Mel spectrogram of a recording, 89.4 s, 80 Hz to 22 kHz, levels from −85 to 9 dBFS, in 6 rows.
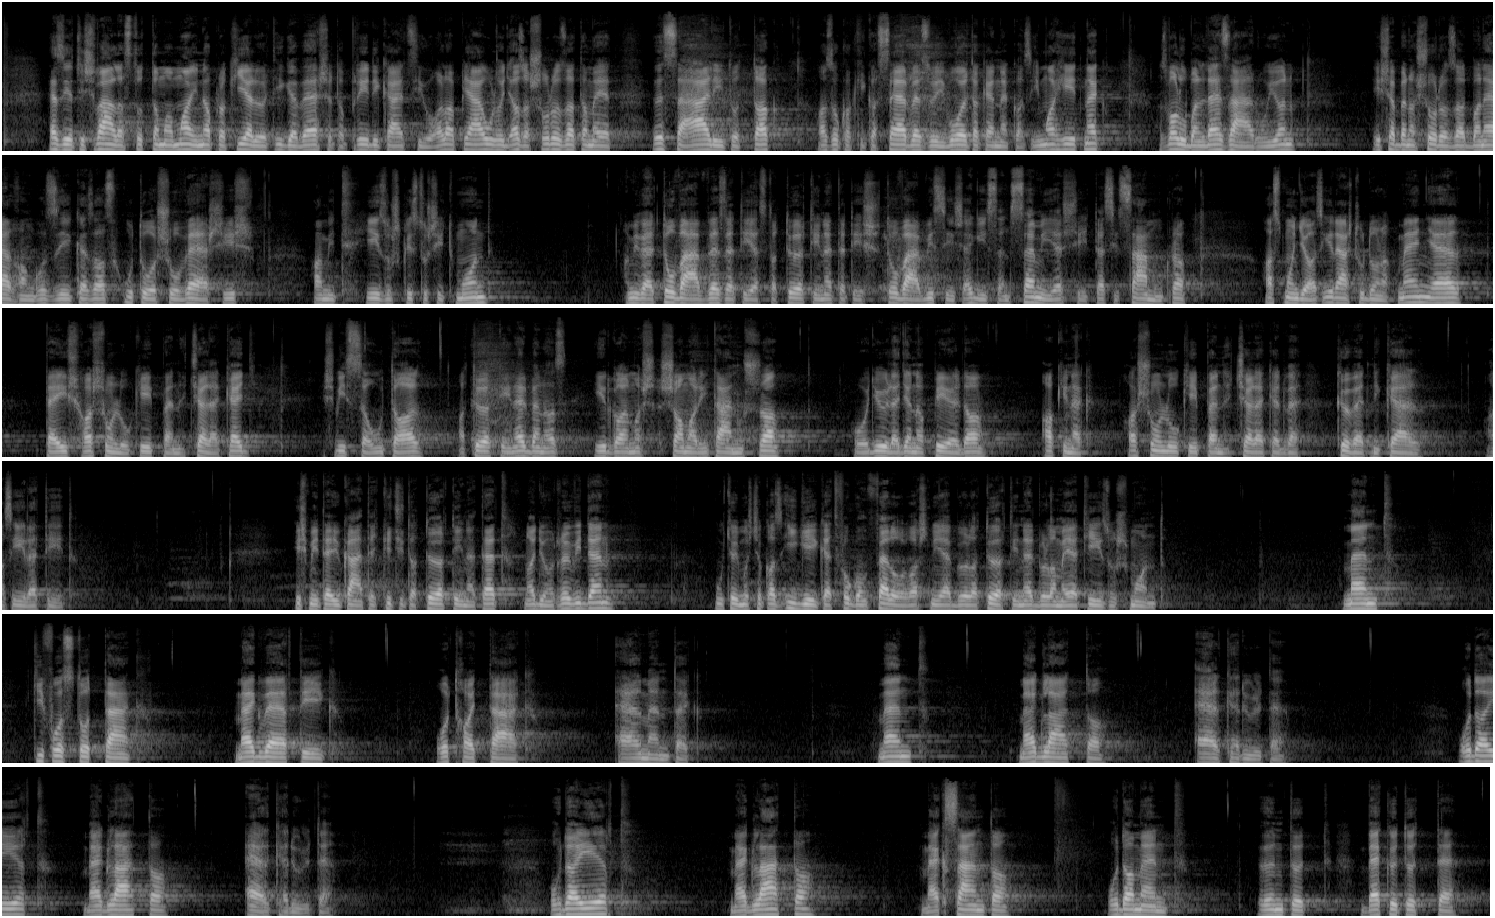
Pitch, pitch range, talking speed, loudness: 125 Hz, 115-130 Hz, 85 wpm, -25 LUFS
